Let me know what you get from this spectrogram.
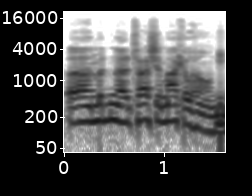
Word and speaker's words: Natasha McElhone: It was Robert De Niro was driving a Peugeot, and it was a Natasha McElhone. Am I saying that right? – Natasha McElhone. – Yeah, McElhone. Yeah, she was driving the M5.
